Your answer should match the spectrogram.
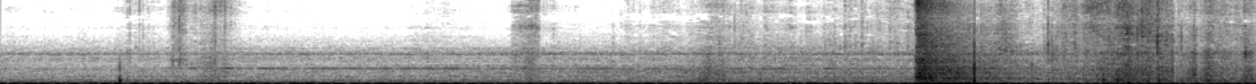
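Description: A steady low hum from the car, with a few faint clicks and a short burst of handling noise about four and a half seconds in.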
